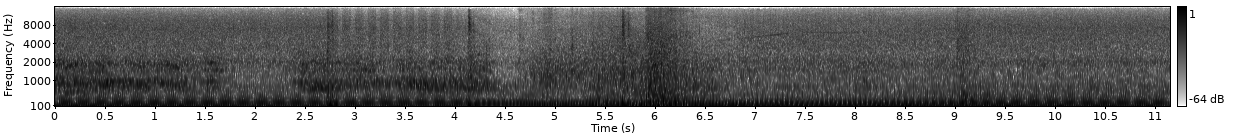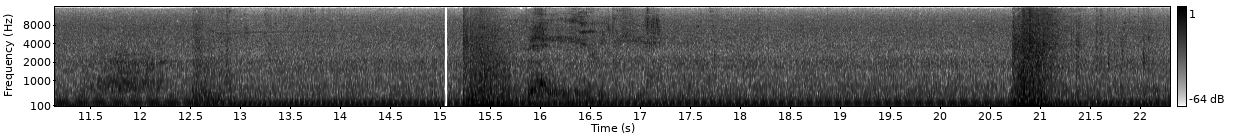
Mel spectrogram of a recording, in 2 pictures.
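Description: An engine drones steadily, dipping in pitch as it shifts gear and rising again.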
